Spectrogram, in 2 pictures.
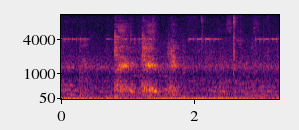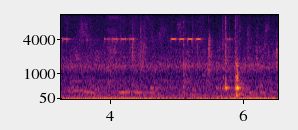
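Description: Classroom murmur of students talking quietly to each other in pairs, with no single voice standing out. A short high-pitched beep repeats about once a second throughout, and there is a single sharp knock near the end.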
